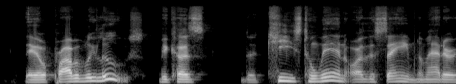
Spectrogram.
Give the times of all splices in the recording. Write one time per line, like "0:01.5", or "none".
none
